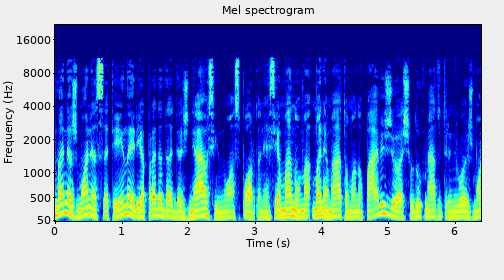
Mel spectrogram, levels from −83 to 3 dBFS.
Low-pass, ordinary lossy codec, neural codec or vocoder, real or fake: 19.8 kHz; MP3, 48 kbps; none; real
